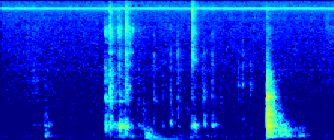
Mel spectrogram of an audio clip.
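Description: A glass panel being wiped with a microfiber cloth: scattered short rubbing and handling sounds, then a louder soft thump near the end as the cloth is put down.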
